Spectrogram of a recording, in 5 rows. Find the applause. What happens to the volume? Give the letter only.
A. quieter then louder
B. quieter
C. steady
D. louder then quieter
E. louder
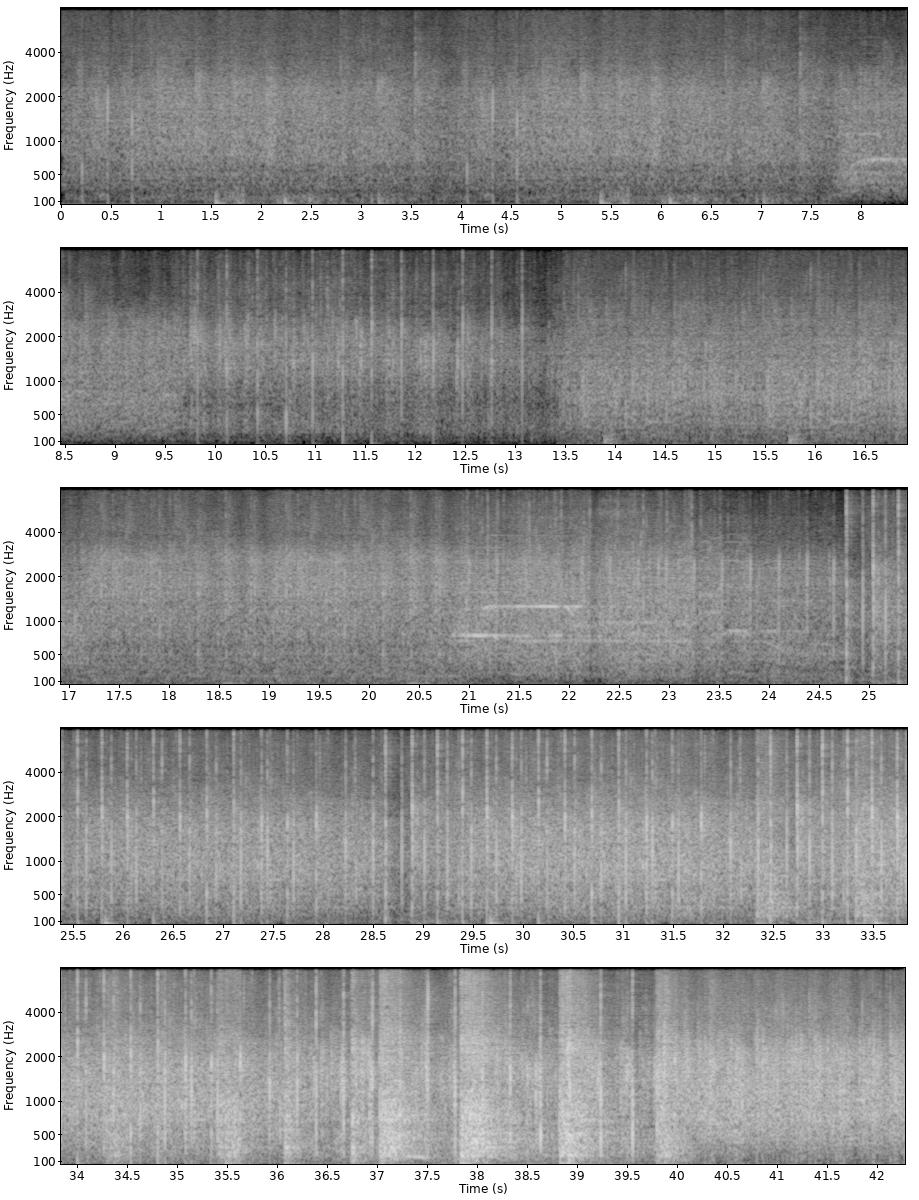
E.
